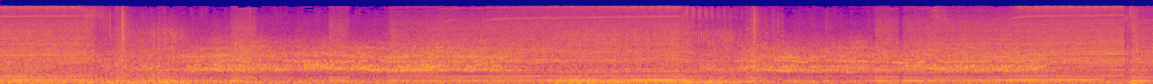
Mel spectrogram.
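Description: Tyres squeal as the car brakes hard into corners.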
